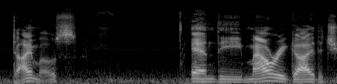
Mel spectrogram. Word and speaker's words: Deimos: There have been several comments correcting my pronunciation. You need to head yourself out to the Deimos Star Yard yourself, dock, and listen to what the dock person says. She calls it Deimos.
